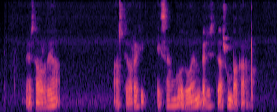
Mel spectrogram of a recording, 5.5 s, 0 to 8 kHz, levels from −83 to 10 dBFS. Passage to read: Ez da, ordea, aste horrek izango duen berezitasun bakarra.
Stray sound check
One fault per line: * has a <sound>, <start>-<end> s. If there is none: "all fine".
all fine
